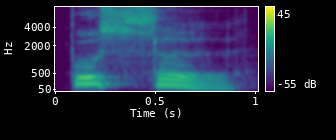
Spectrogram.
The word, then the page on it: åogschmacheg: Pinzgauer Mundart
